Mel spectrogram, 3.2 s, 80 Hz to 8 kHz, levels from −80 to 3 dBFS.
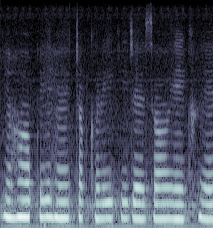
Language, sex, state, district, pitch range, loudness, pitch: Hindi, female, Maharashtra, Washim, 200-220 Hz, -12 LUFS, 210 Hz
